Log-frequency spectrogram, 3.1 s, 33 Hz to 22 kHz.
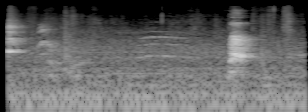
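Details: Black female Labrador Retriever born 26 August 2017 gives two short, sharp barks, about two seconds apart, against a low steady background hum.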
